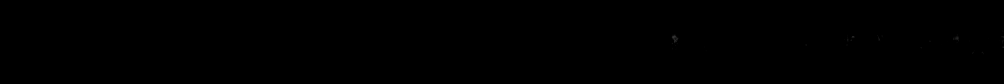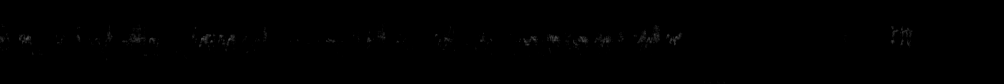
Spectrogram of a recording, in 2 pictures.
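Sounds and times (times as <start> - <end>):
small birds chirping: 4.1 - 19.8.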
